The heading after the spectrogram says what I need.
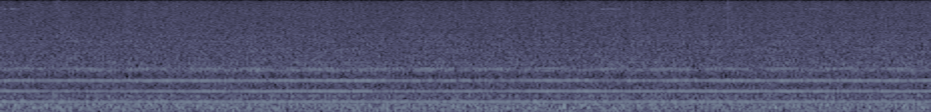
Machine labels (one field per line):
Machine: fan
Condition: normal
